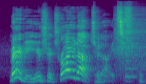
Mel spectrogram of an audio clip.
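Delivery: dramatic, loud, swooping put-on narrator voice. Reading a game's narrator line aloud in a put-on narrator voice. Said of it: "I'm just gonna do it in that voice".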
